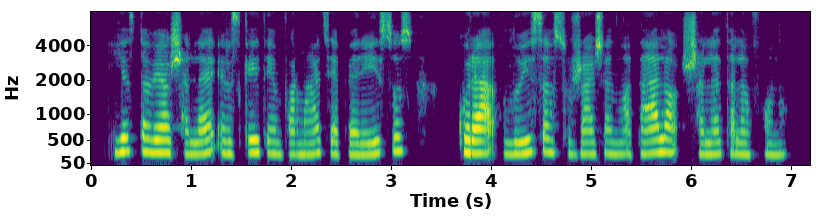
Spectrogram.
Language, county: Lithuanian, Vilnius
